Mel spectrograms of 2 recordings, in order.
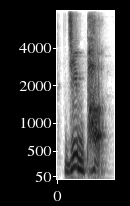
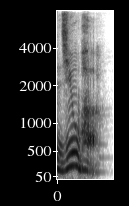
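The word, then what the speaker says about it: জিহ্বা: এখানে যে এই জিনিসটা এই যে আমরা আমরা কিন্তু অনেকেই এই ওয়ার্ডটাকে কি বলি? জিভা বলি। তাই না? জিহভা। ঠিক আছে? জিহভা। সো জিহভা না এটা এটা কি? এটা হবে জিউভা।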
